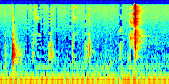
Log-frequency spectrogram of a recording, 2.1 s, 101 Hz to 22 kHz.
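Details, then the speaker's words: Schlage BE365 electronic keypad deadbolt with beeping turned off: soft button taps and one sharper click as the lock engages and disengages, no beeps; operating normally. "Now it's silent and we've locked the door, and then 4, 3, 2, 1 unlocks the door. All that you're going to hear is the lock engage and disengage."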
